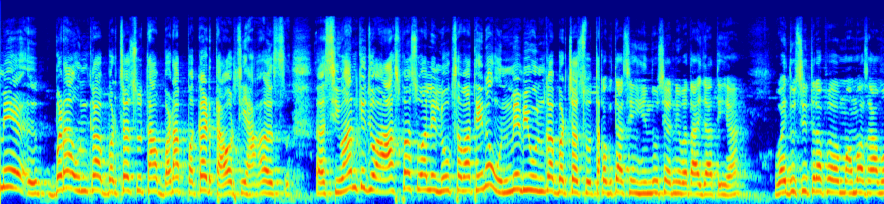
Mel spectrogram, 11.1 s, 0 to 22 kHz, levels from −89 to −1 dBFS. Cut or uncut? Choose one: cut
